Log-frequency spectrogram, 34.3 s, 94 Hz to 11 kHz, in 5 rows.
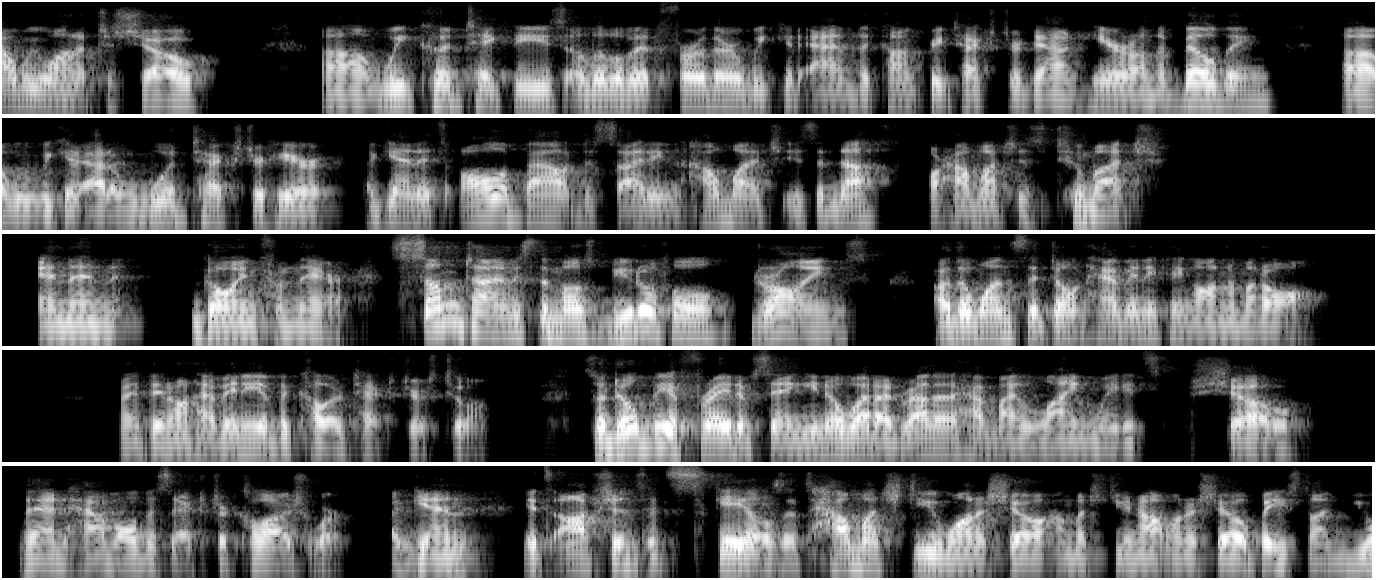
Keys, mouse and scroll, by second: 11.7 click, 19.7 click, 20.7 click, 24.6 click, 26.3 click, 27.4 click.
